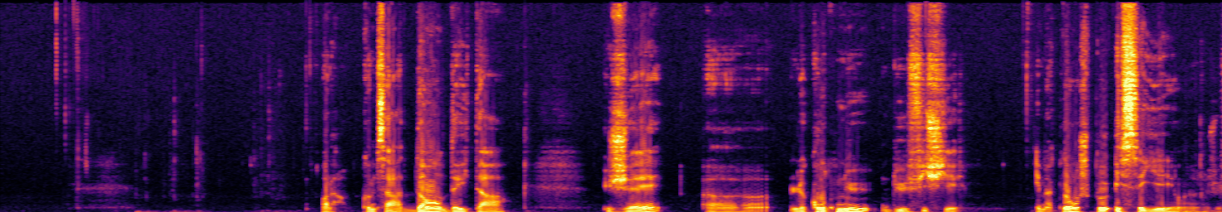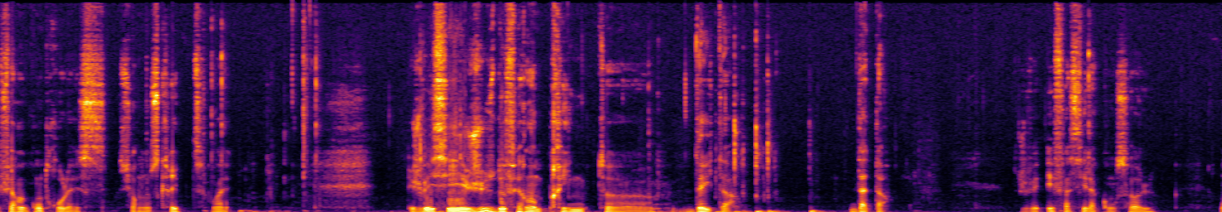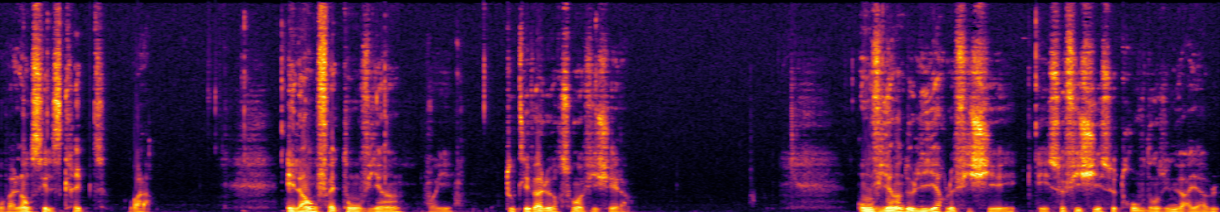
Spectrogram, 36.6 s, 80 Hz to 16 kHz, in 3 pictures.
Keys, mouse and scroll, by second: 14.2 click, 15.2 click, 22.9 click, 24.8 click, 26.8 click, 28.1 middle click, 28.6 middle click, 28.9 middle click, 30.3-34.7 drag.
